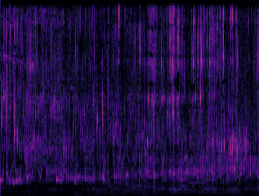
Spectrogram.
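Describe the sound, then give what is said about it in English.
Water pours steadily for a few seconds, a continuous bright splashing and trickling, with no one speaking over it. “Can we have some water? Yes, of course.”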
